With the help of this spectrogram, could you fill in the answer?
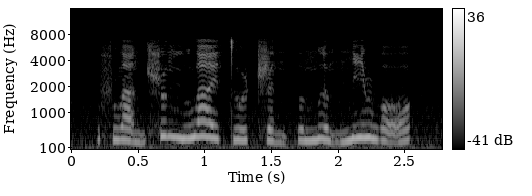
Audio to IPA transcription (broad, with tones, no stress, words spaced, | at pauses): ʂwa̰˨˩nʂʊ˥˧ŋlwa˥˩ɪ̯ t̪u˧˥ʈ͡ʂə̰˨˩n kʊ˧˥ŋlʊ̰˨˩ŋn̪i˥ɻwɔ̰˨˩˦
